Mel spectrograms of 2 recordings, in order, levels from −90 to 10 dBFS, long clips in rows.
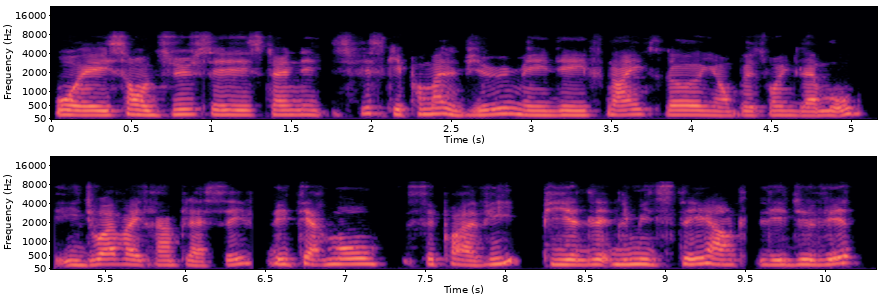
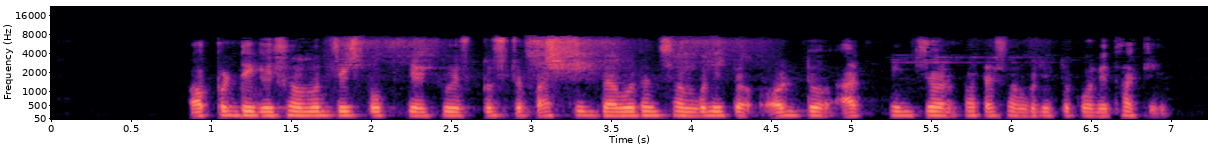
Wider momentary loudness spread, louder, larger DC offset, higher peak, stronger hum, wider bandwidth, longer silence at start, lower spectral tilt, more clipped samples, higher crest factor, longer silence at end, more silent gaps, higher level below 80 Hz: about the same, 7 LU vs 8 LU; second, -22 LUFS vs -19 LUFS; neither; second, -6 dBFS vs -2 dBFS; neither; first, 8.6 kHz vs 7.8 kHz; second, 0.05 s vs 0.85 s; about the same, -6 dB/octave vs -5 dB/octave; neither; about the same, 16 dB vs 18 dB; about the same, 0.15 s vs 0.25 s; first, 6.42-6.46 s vs none; second, -70 dBFS vs -58 dBFS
